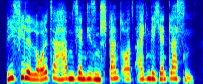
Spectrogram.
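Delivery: laut gerufen gegen den Lärm draußen; über den Lärm hinweg. A narrator's reading. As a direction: die Frage über das Gebrüll hinweg rufen. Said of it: "fragte sie Takis über den Lärm hinweg". (Reporterin ruft Takis gegen den Lärm zu, laut)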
